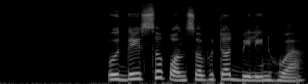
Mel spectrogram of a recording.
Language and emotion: Assamese, neutral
